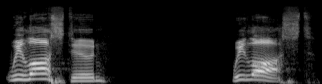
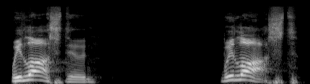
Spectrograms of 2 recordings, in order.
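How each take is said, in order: First: Higher, more heated raised-voice retort; voice rising. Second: Raised voice. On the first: Player cutting off a reporter's praise, voice raised. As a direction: re-enact losing patience, pitch jumping up. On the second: Player insisting to a reporter that they lost, raised voice. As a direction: imitate yourself starting to raise your voice. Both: Retold or imitated. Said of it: "I started raising my voice".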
